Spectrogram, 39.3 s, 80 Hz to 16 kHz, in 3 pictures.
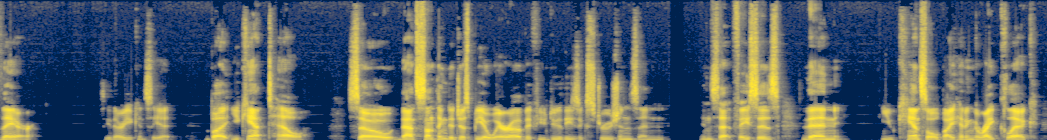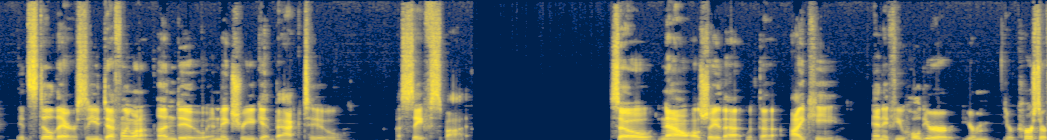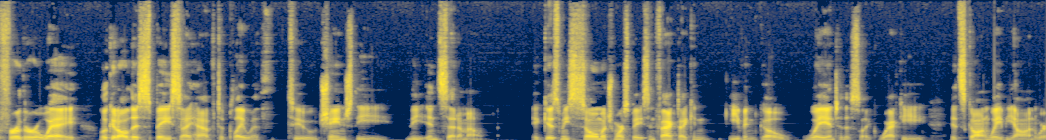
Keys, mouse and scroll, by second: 0.0 g, 13.2 g, 15.0 ctrl+z, 15.6 ctrl+z, 16.4 ctrl+z, 17.9-19.0 middle drag, 19.3 scroll down 1, 21.4 scroll down 1, 21.5 click, 26.4 i.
